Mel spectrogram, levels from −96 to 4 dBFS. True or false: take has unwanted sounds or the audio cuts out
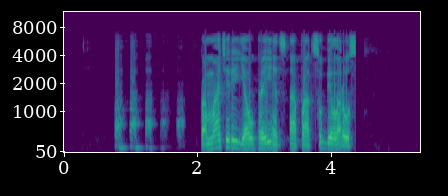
true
